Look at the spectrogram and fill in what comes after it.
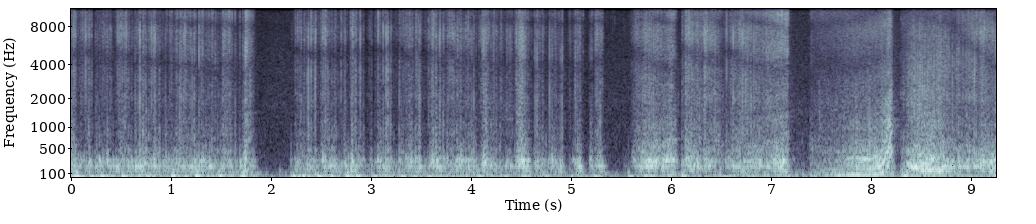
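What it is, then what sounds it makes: Woven fabric couch cushion being scratched. Fingernails of both hands scratch the padded grey woven fabric of a couch cushion, making a dense, continuous rasping scrape with a heavy low rumble. The scratching runs in quick bursts with brief pauses near 2, 5.5, 7 and 8 seconds.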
